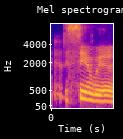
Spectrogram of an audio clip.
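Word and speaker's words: Cyr wheel: Seawheel is how you pronounce it, apparently.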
